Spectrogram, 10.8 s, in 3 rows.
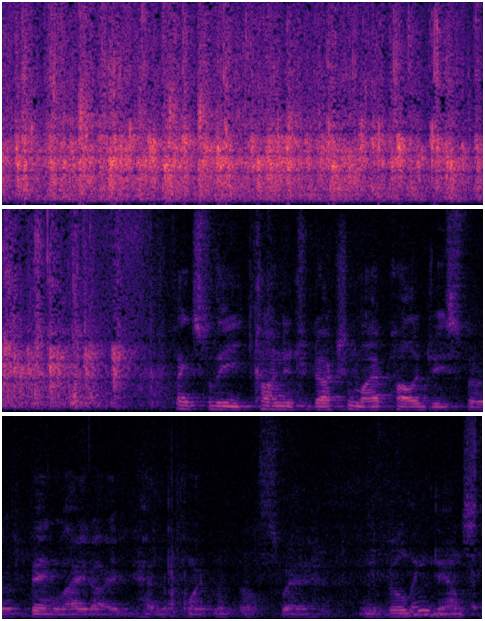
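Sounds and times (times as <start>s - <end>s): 
audience applause welcoming a professor before a lecture: 0.0s - 4.9s
speech: 5.0s - 10.8s.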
